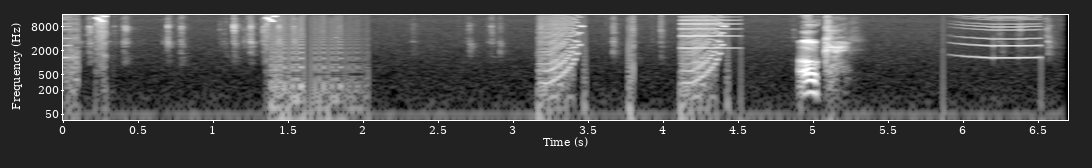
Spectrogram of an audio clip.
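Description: Retro video game sound effects bleep and chirp in short bursts.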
